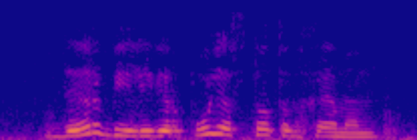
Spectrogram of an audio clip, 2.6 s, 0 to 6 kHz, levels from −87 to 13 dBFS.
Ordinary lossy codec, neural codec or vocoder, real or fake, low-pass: MP3, 32 kbps; vocoder, 22.05 kHz, 80 mel bands, WaveNeXt; fake; 5.4 kHz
